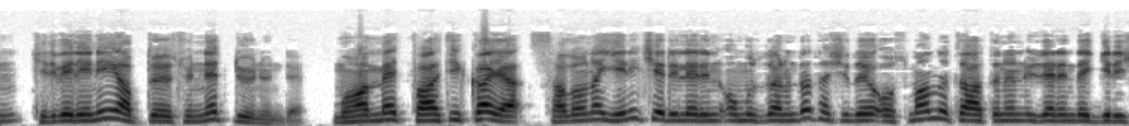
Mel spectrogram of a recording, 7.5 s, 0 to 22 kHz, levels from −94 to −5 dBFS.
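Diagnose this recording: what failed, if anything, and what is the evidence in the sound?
Nothing in the signal chain appears to have failed: the level, continuity and timing of the audio hold steady throughout, with no audible event that points to a fault at any stage.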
